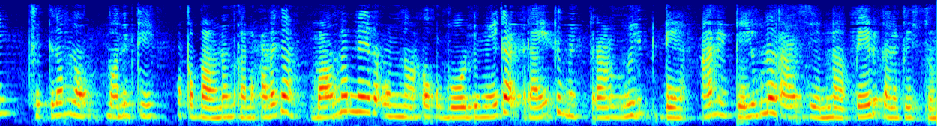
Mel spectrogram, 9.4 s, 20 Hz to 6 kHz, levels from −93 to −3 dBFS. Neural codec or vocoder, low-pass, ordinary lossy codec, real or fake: codec, 44.1 kHz, 1.7 kbps, Pupu-Codec; 5.4 kHz; AAC, 24 kbps; fake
